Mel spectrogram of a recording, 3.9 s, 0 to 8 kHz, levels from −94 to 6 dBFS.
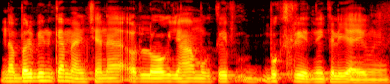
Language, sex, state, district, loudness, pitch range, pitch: Hindi, male, Delhi, New Delhi, -19 LUFS, 105-115 Hz, 110 Hz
